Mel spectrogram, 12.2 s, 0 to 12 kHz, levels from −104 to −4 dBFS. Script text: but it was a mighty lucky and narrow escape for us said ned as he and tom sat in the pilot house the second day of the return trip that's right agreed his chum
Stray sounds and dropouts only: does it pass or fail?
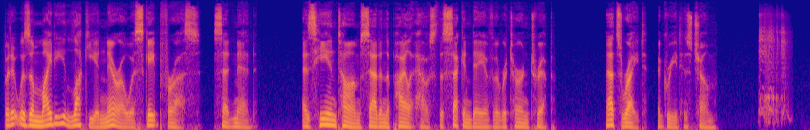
fail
